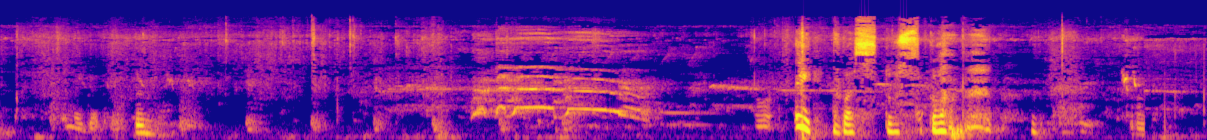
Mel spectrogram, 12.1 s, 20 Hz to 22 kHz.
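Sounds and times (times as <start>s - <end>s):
rooster crowing: 3.7s - 9.4s.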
